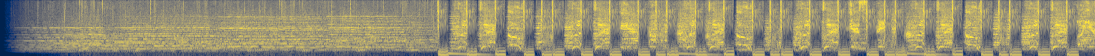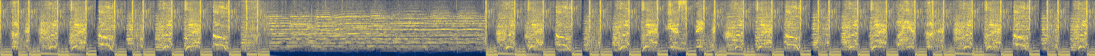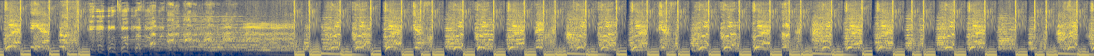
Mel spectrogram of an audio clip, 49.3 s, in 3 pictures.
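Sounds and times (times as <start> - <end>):
funk music: 0.3 - 49.2
laughter: 32.5 - 40.7.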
